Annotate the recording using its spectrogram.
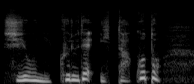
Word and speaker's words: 潮来: 漢字で潮干狩りの潮に来ると書いていたこと読みます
